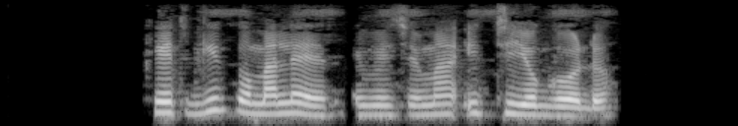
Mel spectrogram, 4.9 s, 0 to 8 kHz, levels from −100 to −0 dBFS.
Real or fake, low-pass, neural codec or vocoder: real; 7.2 kHz; none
